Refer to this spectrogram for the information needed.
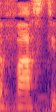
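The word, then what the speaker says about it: Basti: E aí a gente vai pro Vaste, né? Que se, se pronuncia Vaste, mas se escreve com B, que seria o Baste, que é a limpeza do reto, né?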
